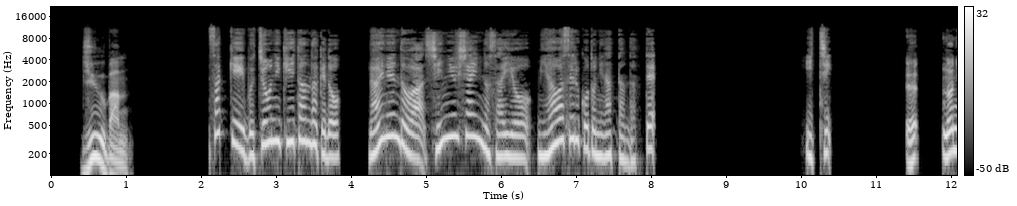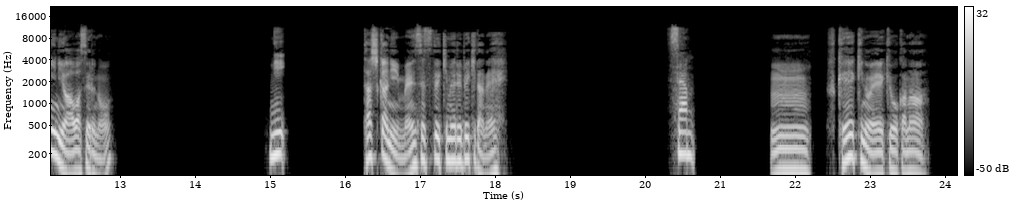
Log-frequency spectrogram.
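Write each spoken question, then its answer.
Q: さっき部長に聞いたんだけど、来年度は新入社員の採用見合わせることになったんだって。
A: 3: うーん、不景気の影響かな。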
